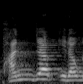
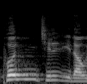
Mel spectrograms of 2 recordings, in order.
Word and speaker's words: 번질: 그 번질은 한자는 반작이라고 되어 있죠. 반작이라고 읽지 마세요. 이거는 이두문자입니다. 그래서 번질이라고 있습니다.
